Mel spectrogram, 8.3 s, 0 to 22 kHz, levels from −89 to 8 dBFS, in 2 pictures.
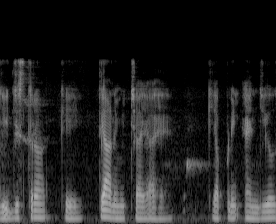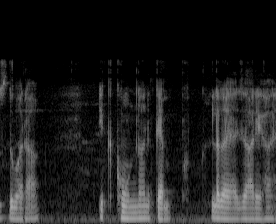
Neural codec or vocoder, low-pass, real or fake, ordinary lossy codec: none; 7.2 kHz; real; none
